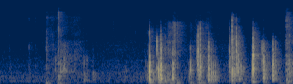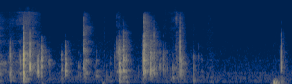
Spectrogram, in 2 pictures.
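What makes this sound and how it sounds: Fingertips turn the pages of a thick, crinkled glossy paper magazine resting on a table and rub the paper. A soft crinkle is followed by a dense run of sharp, crackling rustles, then a brief pause and one last crinkle. The sound is crisp and mid-to-high pitched, with very little low end and almost no lingering ring.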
